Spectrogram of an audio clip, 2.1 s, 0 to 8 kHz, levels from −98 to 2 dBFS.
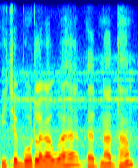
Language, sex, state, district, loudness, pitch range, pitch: Hindi, male, Jharkhand, Deoghar, -14 LUFS, 130-160 Hz, 145 Hz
